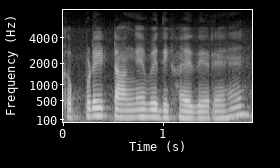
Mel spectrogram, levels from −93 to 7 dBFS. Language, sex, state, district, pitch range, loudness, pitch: Hindi, male, Chhattisgarh, Bastar, 130-155 Hz, -17 LUFS, 145 Hz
